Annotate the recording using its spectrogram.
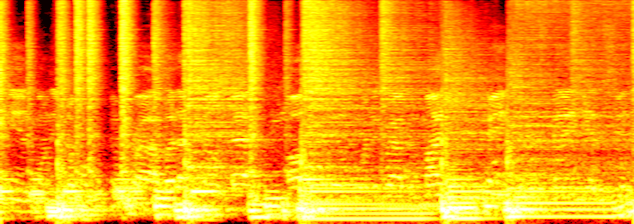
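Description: Live band playing an instrumental stretch between rap verses: drum kit hits and cymbals over bass and chords. In the second half the low notes are held long.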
